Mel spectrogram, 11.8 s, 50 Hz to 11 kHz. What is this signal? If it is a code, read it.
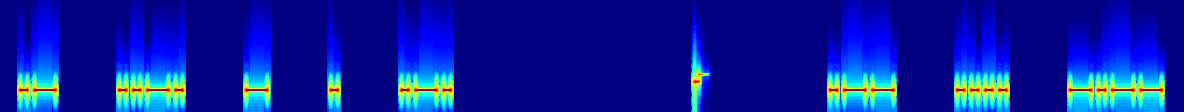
Morse code, heard as a keyed tone, about 17 wpm, spaced as for 10 wpm, 700 Hz. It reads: AFTER WHY
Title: 3x Character Spacing - Top 200 Words - 17wpm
